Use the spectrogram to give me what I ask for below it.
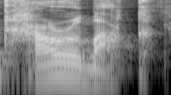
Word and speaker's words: Tarwebok: It's spelled T-A-R-W-E-B-O-K, and it's pronounced Heineken Taro Bock.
